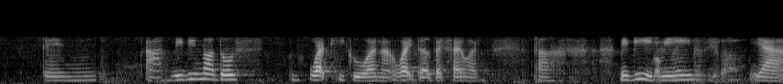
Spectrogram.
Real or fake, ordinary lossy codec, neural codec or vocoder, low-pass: fake; none; codec, 16 kHz, 2 kbps, FunCodec, trained on Chinese and English, 25 frames a second; 3.6 kHz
